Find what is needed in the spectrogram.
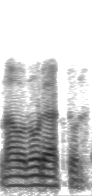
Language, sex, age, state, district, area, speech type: Kannada, male, 45-60, Karnataka, Raichur, rural, conversation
